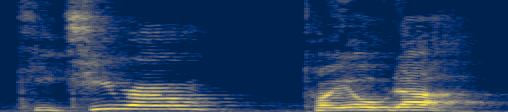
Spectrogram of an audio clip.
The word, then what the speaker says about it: Kiichiro Toyoda: The name Toyota was derived from the company founder, and his name was, if I pronounce this right, Kiichiro Toyoda, with a D, not a T.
